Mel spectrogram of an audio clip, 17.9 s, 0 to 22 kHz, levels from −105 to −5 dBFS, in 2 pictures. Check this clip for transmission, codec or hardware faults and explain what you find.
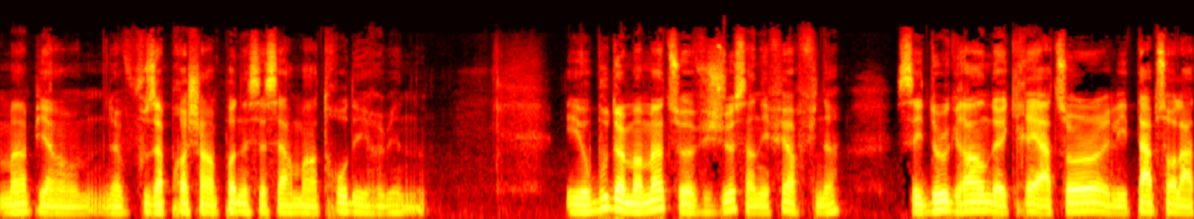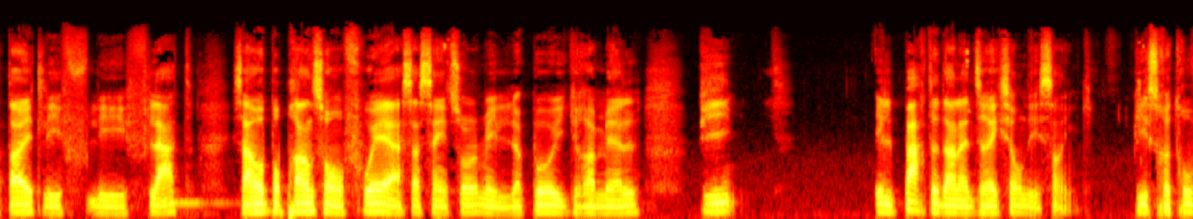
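The clip has one kind of fault: corrupt frame decoded, occurring four times.

Flipped bits in compressed frames were decoded and played anyway, so misread gains and codes placed energy at wrong frequencies for a few frames. The result is short chirps and noise blips:

5.38–5.44 s, between "moment tu as vu" and "en effet", fairly loud.
10.45–10.47 s, very faint.
16.2 s, between "ils partent dans la" and "direction des", moderate.
17.49–17.6 s, the longest and loudest, spanning several frames.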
